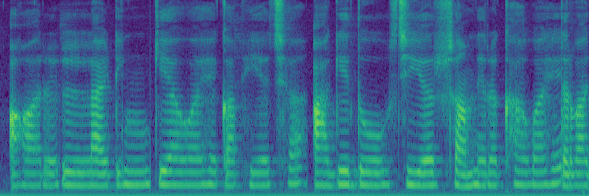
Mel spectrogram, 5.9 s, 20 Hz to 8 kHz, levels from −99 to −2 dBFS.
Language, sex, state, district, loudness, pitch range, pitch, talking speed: Hindi, female, Bihar, Bhagalpur, -29 LUFS, 190-200 Hz, 195 Hz, 155 wpm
